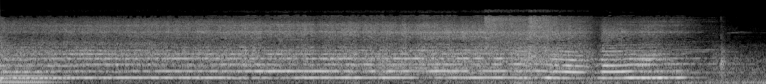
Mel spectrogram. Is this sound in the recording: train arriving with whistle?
yes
